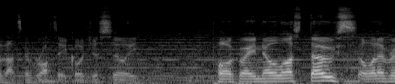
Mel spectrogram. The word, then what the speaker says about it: porque: Pourquoi? Porque, not pourquoi. Porque.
